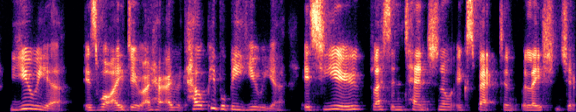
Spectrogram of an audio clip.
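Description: A woman's medium-pitched voice in a South Welsh accent, with ordinary pitch variation. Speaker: life coach. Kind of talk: casual interview. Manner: animated.

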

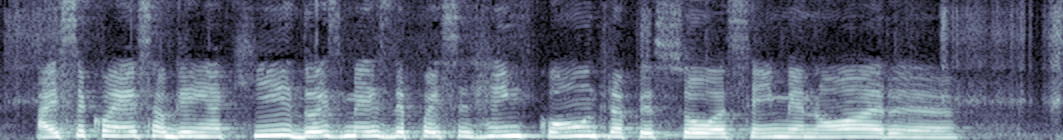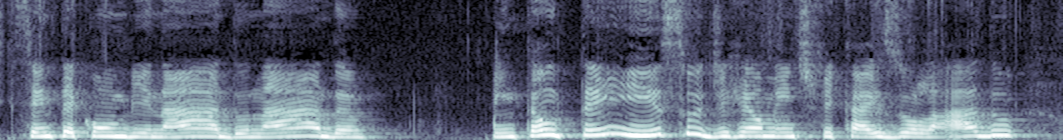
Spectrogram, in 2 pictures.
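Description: Here a woman speaks in a fairly high register. Her tone is dark and mellow. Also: ordinary pitch variation, moderate pace. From Brazil, Campinas (São Paulo state). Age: 40s. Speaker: journalist and podcaster. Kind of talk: casual interview. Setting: remote call from Italy.

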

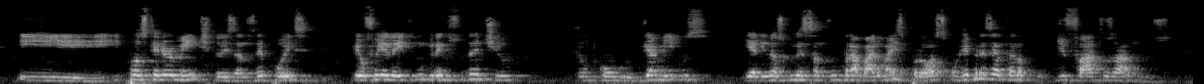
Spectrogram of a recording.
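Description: Using fairly even intonation, a man with a high pitch talks at a moderate pace. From southern Minas Gerais, Brazil. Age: 30s. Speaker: city councillor and lawyer. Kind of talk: casual podcast interview.

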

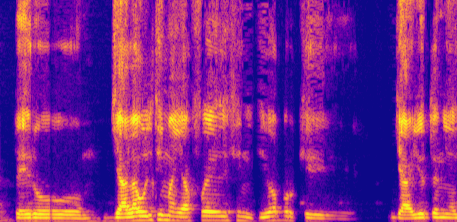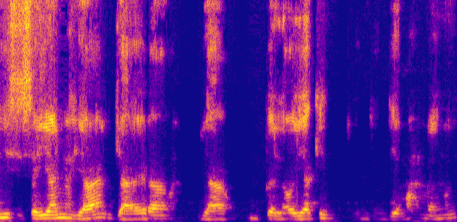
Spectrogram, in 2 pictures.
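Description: An ordinary speaking voice goes at a fairly slow pace, with ordinary pitch variation and big swings in loudness. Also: man, medium pitch for a man. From Colombia, Caribbean coast (Maicao, La Guajira). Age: 40s. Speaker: podcast guest telling his life story. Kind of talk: personal testimony in interview.

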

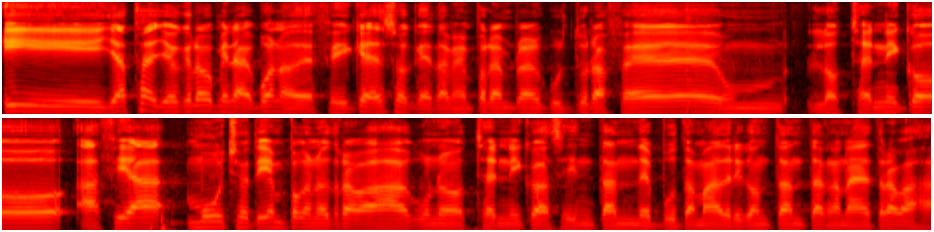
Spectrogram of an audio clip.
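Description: A man at a very fast pace, medium pitch, very even loudness and hardly any pauses. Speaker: radio show host. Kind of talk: casual radio chat. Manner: animated.

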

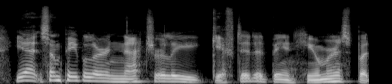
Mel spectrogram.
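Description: On a very clean recording with a silent background, the voice moves through very wide pitch swings. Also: man. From Dublin, Ireland. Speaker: author and public speaking coach. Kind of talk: casual interview.

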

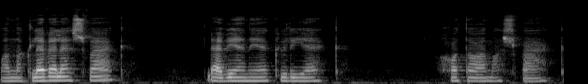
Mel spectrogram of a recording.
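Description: A woman speaks at a very slow pace with long, frequent pauses. Her tone is calm and soothing, her intonation flat and monotone. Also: fairly low pitch for a woman. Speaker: yoga nidra instructor. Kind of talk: guided meditation (yoga nidra). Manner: slow, calm, soothing, with long pauses; soft-spoken, gentle, instructive.

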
